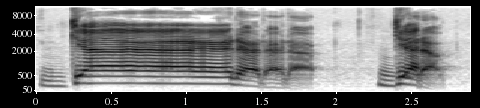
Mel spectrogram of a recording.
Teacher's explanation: t를 중심으로 해서 모음이 오잖아요. 이럴 때는 편안하게 리을 소리를 낼 수가 있어요.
